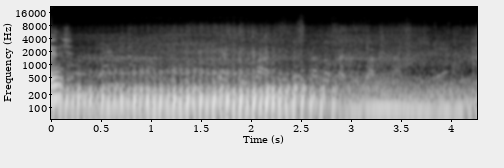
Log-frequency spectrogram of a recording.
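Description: Off-road engine idling with a quick, even putter that settles into a steadier low hum near the end.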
